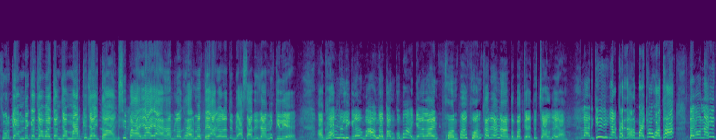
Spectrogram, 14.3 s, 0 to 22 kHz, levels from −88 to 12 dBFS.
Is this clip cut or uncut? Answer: cut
